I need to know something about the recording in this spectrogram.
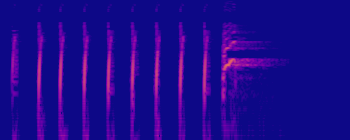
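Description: Cartoon plopping sound effects: nine quick plops, about three a second, each dropping in pitch. They are followed by a short ringing tone that glides up briefly and then fades out within a second.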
